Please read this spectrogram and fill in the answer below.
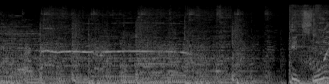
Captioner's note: cock-a-doodle-doo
